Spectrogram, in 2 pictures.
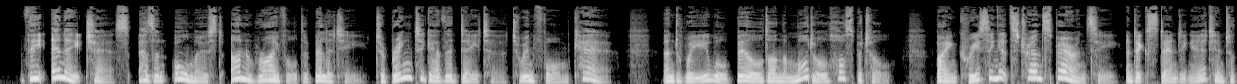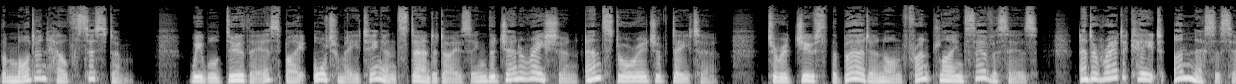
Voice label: english british corporate videos

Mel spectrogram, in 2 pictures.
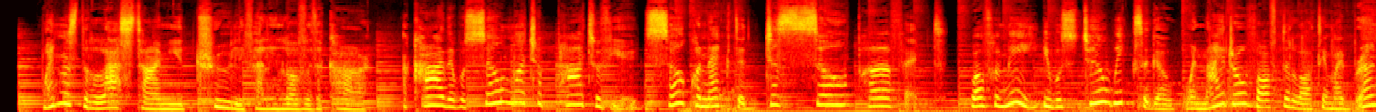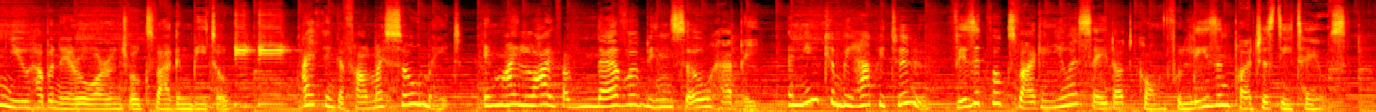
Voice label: english international automotive

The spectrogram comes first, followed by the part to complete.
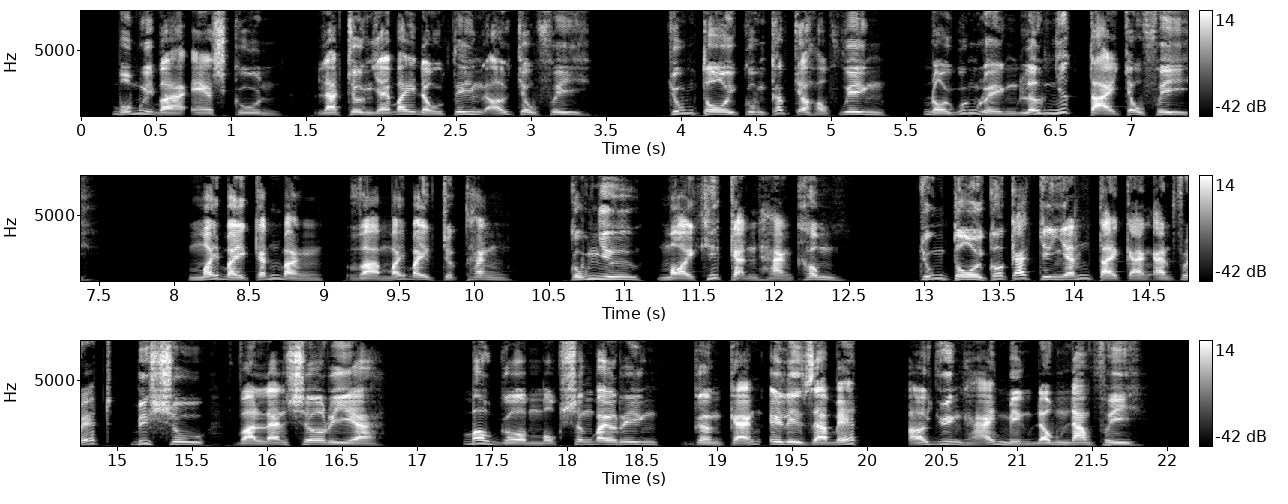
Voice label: Vietnamese narration; vietnamese voice over talent

